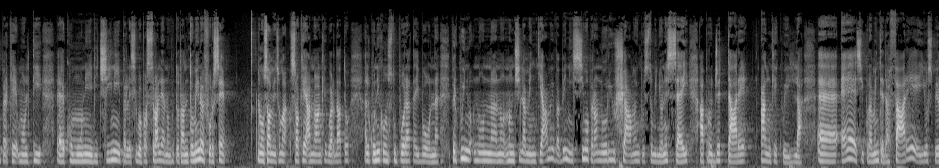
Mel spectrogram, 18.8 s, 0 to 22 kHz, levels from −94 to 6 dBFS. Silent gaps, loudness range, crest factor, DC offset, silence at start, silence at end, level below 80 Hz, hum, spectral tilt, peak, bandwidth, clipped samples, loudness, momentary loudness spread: none; 2 LU; 20 dB; under 0.1%; 0 s; 0 s; -52 dBFS; none; -4 dB/octave; 0 dBFS; 17 kHz; under 0.1%; -21 LUFS; 8 LU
